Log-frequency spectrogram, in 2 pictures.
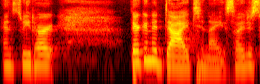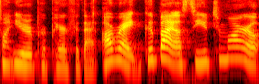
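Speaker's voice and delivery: imitated creepily calm tone. Retelling how a nurse on the first unit handed over reports: imitating a nurse's creepy calm tone. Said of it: "then she'd just very calmly".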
